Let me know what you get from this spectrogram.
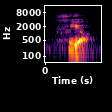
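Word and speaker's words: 付与: 발음은 후여.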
